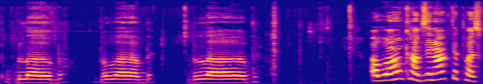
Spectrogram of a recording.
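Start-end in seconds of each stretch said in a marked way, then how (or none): 0.1-3.2 low, slow glum fish blub. Acted. Reading to a child, the sulky fish goes low on blub. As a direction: drop the voice low and let each blub sink.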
